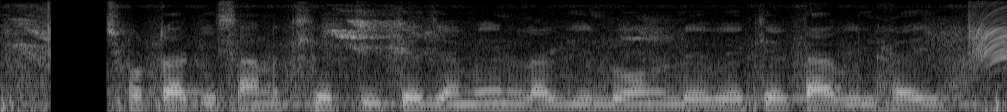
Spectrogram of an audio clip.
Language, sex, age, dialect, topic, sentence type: Magahi, male, 36-40, Central/Standard, agriculture, statement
